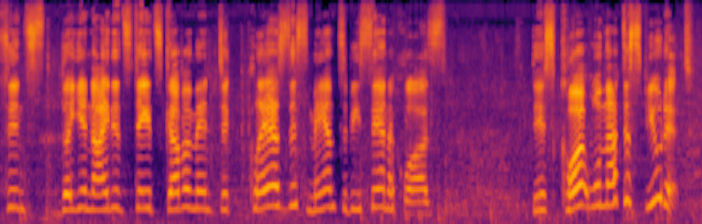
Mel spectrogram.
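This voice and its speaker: A woman playing a brisk, exasperated judge in a radio play, authoritative and impatient, over noisy courtroom ambience. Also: high voice, a bit bright.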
